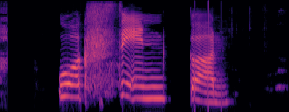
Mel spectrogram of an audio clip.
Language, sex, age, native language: Icelandic, female, 7, Icelandic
